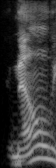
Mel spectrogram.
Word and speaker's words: Duhamel: And then, yes, the Josh Duhamel, is that who's playing? I don't know how to say his name. Dumel, yes, Josh Dumel got a little bit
